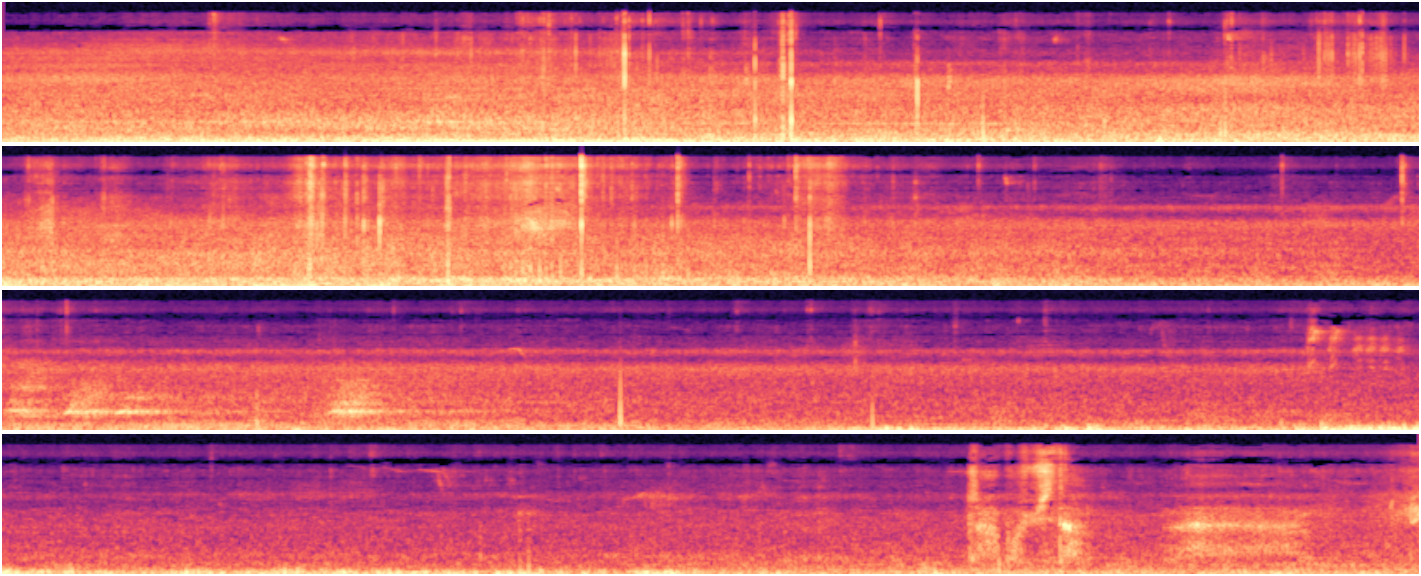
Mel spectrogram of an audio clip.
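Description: Outdoor background noise: a steady low rumble, louder in the first half, with scattered light clicks early on and two short calls about a second and a half apart just past the middle.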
